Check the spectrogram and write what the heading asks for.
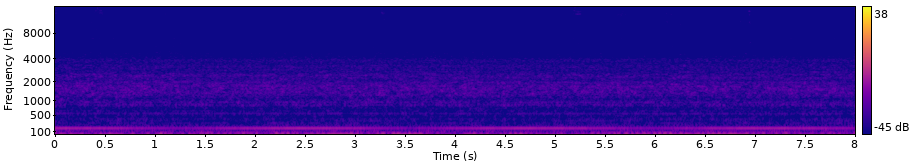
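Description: A steady low hum with a faint background hiss, unchanging throughout, with no distinct events.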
